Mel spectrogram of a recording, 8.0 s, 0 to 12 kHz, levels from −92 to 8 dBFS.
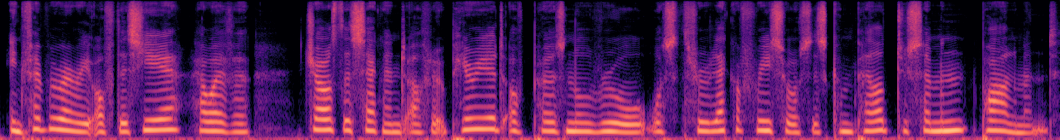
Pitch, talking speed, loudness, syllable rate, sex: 220 Hz, 180 wpm, -16 LUFS, 5.7 syllables/s, female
